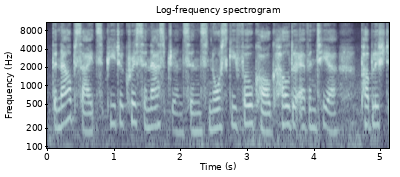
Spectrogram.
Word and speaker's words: Asbjørnsen: When Naub cites Absolutely no higher authority when it comes to folklore than Asbjørnsen and Moe, which is how we pronounce it. Asbjørnson, it anchors the Byttingen narrative in undisputed 19th century academic record.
